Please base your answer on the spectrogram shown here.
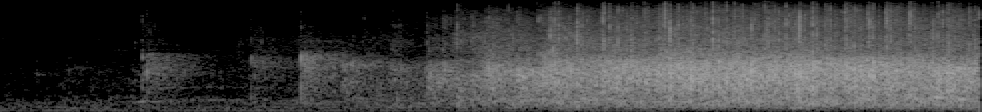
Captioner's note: audience applauds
